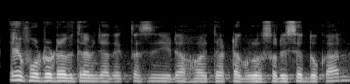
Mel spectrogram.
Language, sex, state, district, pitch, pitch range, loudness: Bengali, male, Tripura, West Tripura, 145 Hz, 140-155 Hz, -17 LUFS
